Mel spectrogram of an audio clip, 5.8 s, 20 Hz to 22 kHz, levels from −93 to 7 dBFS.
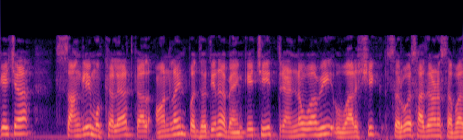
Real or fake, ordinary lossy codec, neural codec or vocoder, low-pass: fake; none; codec, 16 kHz, 8 kbps, FunCodec, trained on Chinese and English, 25 frames a second; none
